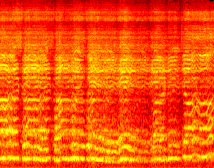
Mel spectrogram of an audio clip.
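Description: Male voices singing a Punjabi naat, unaccompanied: a lead singer's ornamented melody over a steady low note held by the backing chorus.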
